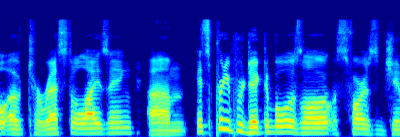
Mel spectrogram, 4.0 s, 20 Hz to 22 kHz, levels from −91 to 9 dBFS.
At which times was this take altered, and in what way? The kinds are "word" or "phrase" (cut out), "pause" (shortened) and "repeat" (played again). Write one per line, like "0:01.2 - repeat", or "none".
0:01.4 - pause

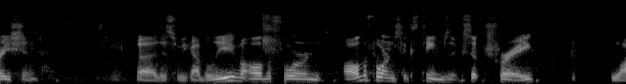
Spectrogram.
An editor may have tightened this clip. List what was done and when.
0:01.2 - pause

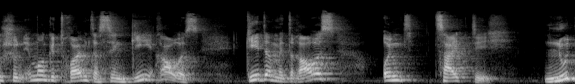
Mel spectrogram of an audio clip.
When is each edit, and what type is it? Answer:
0:01.6 - word

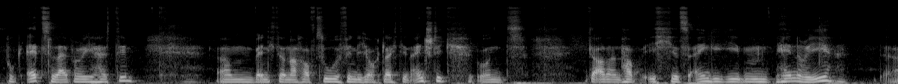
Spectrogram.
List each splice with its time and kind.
0:03.2 - word
0:05.9 - word
0:06.2 - phrase
0:07.8 - word

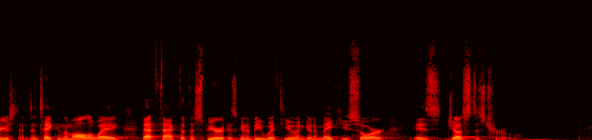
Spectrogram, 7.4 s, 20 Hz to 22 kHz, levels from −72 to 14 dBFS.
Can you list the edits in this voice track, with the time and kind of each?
none

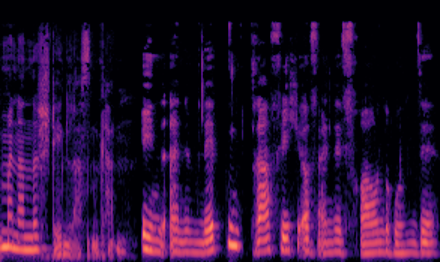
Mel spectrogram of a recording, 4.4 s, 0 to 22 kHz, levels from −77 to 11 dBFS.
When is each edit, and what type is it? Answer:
0:01.4 - pause
0:02.4 - phrase

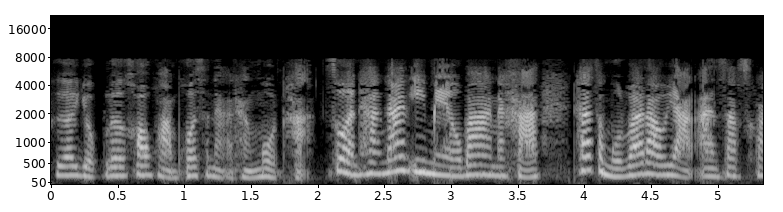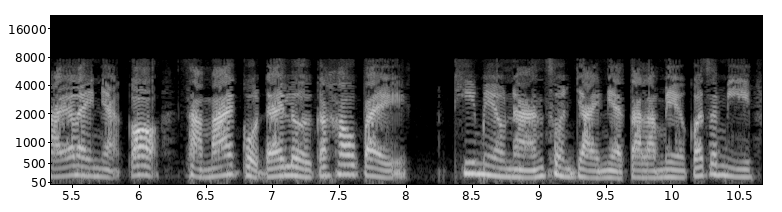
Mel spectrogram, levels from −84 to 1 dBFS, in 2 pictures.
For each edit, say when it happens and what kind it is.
0:02.0 - pause

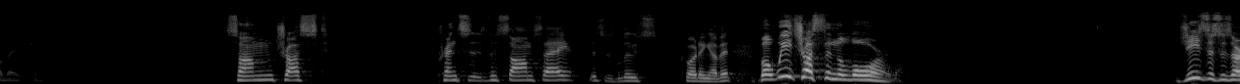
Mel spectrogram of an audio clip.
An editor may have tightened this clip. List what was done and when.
0:04.8 - phrase
0:06.2 - word

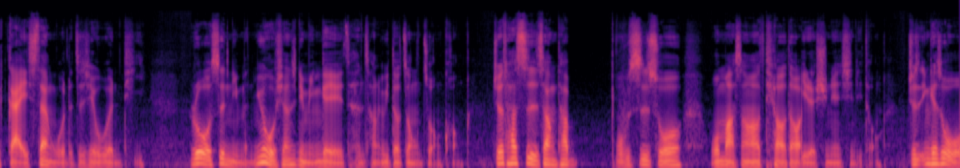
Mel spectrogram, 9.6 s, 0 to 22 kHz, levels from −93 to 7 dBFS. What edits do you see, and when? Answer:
0:08.0 - word

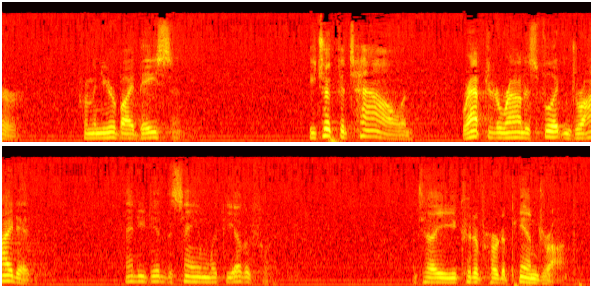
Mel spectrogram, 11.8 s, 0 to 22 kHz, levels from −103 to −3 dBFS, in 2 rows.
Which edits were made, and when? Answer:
none

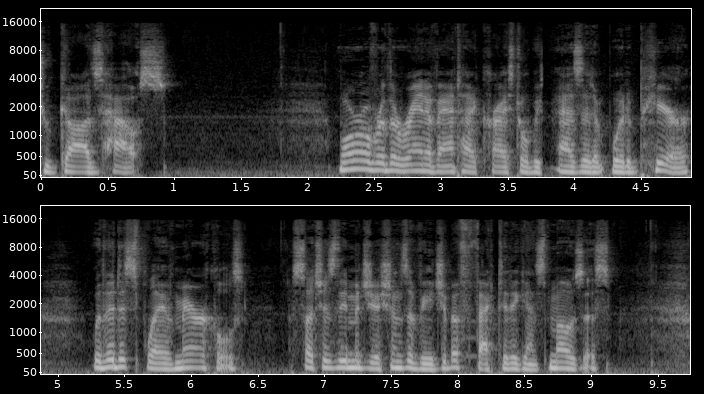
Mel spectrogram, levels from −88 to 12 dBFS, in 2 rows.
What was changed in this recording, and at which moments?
0:03.8 - word

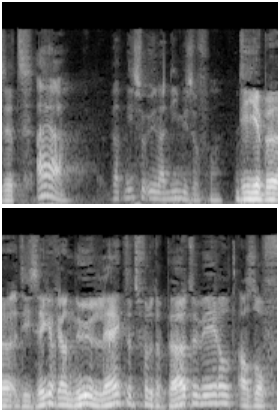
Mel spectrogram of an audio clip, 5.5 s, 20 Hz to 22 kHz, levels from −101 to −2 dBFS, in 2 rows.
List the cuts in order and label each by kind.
0:02.3 - pause
0:03.3 - phrase

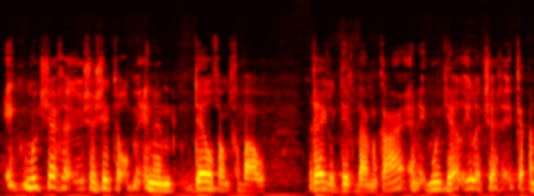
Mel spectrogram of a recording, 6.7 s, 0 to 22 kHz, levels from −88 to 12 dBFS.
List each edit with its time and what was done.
none

